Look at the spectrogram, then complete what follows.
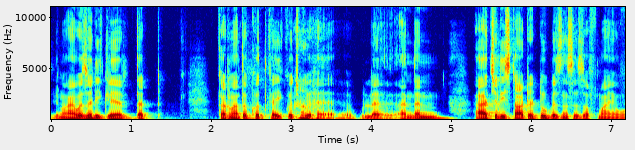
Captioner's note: speaks in Hindi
